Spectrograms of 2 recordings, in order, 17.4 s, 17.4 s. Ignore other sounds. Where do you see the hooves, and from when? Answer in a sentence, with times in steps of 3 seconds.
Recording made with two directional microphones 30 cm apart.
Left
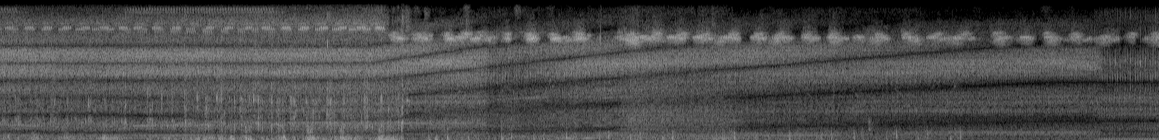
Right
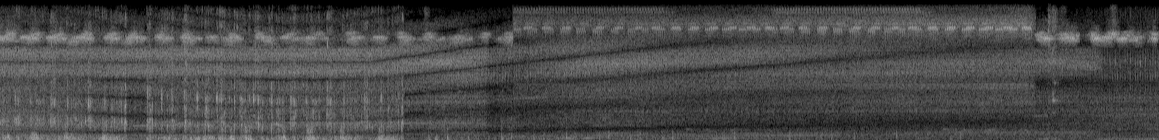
You can hear the hooves on the right from 0 s, in the centre from 3 s, on the left from 6 s and not at all from 15 s.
